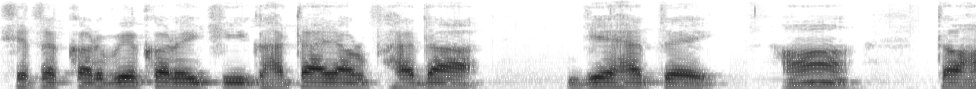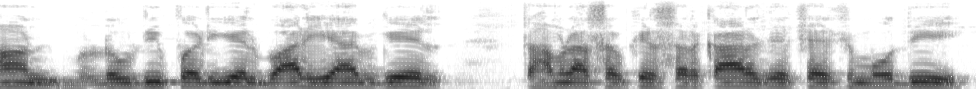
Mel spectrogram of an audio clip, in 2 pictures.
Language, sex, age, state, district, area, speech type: Maithili, male, 60+, Bihar, Muzaffarpur, rural, spontaneous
